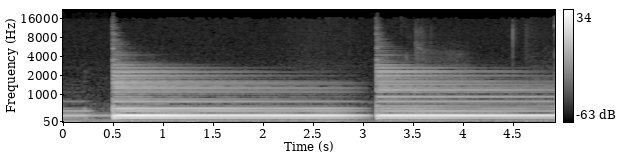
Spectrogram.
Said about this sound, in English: So this is what the 6th string E should sound like.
